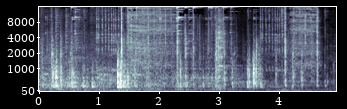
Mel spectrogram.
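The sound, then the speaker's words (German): A metal chain, the original Huibu rattle chain used as a sound-effect prop, rattles and clinks in a continuous jangling burst, shaken with bright metallic clatter rising and falling over several seconds, no voices. “Das ist original Huibus Rasselkette.”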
